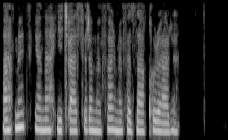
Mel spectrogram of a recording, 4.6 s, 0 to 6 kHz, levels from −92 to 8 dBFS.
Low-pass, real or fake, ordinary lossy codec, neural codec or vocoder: 5.4 kHz; real; Opus, 64 kbps; none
